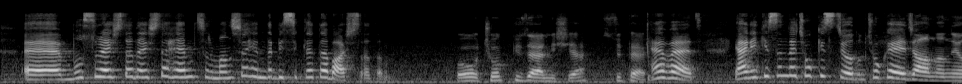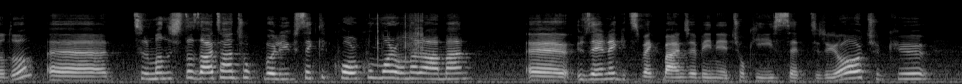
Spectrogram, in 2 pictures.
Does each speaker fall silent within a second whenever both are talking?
Yes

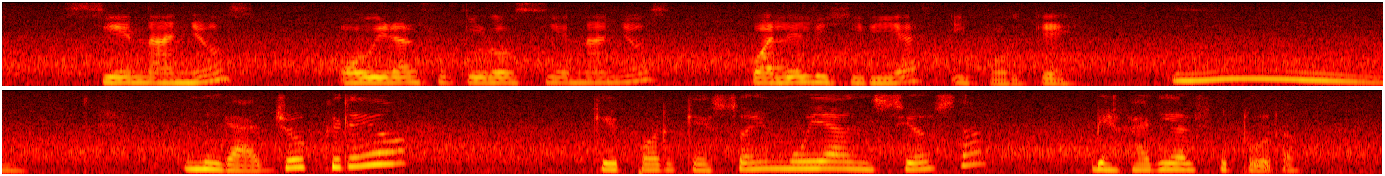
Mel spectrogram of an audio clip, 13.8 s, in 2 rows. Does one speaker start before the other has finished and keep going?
No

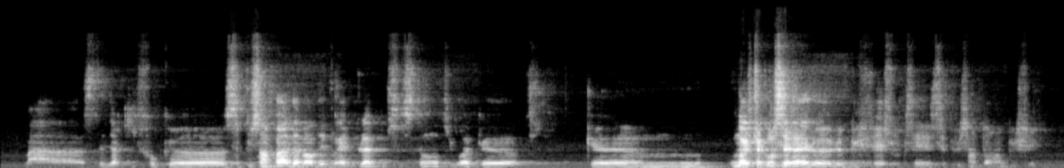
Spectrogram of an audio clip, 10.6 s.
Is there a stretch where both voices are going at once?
No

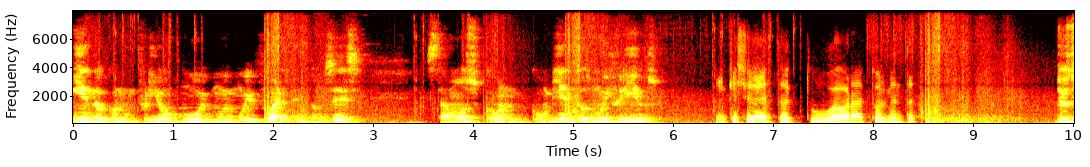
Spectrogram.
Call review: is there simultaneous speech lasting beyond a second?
No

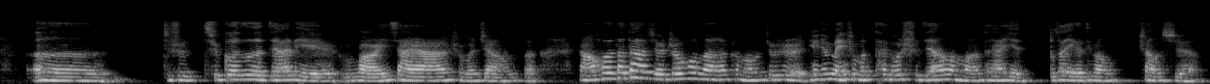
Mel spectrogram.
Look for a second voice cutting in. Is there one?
No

